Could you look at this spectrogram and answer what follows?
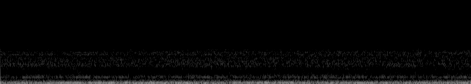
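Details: Low, steady rumbling hum with faint engine-like drone throughout, and no animal calls heard.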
